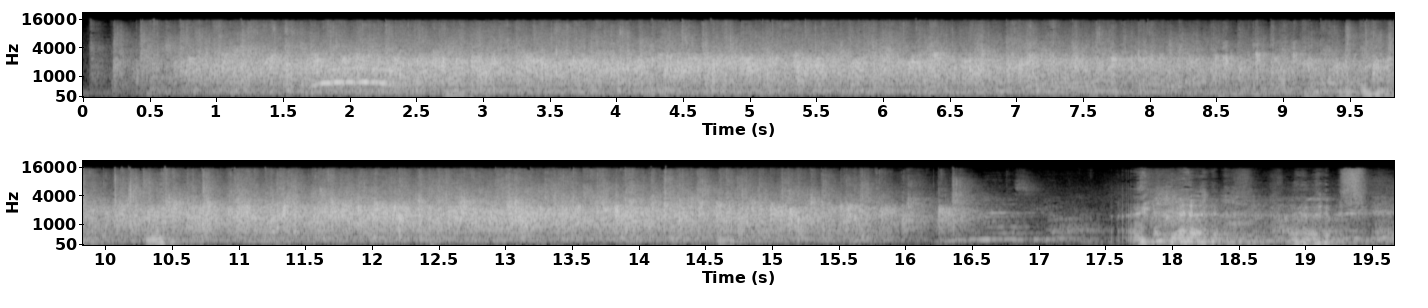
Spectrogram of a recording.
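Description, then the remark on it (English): Sustained applause from a large crowd fills the space for about sixteen seconds, steady and loud, then tapers off with some scattered clapping and a few voices near the end. “I think we should get someone a special applause, because it's Mac who took a lot of effort into building the wireless LAN.”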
